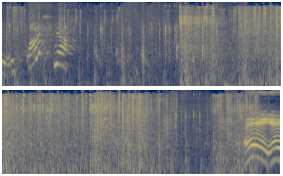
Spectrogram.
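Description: Rapid bursts of gunfire in the video game Fortnite crackle in dense volleys at close range, with players talking excitedly over the shooting.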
